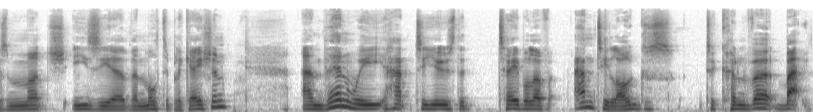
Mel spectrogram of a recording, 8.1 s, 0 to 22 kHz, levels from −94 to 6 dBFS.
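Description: No technical fault can be heard anywhere in the recording; the signal stays continuous and steady throughout.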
